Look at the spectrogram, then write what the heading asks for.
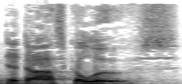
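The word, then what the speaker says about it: didaskalos (διδάσκαλος): Poimen, P-O-I-M, long E-N, poimen, and then didaskalos. D-I-D-A-S-K-A-L-O-S, didaskalos.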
